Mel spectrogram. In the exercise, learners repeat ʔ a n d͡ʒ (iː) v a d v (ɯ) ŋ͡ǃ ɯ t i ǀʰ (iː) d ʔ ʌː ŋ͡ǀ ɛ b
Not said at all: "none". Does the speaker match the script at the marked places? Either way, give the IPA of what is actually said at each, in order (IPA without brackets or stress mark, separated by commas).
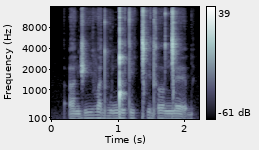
iː, u, i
